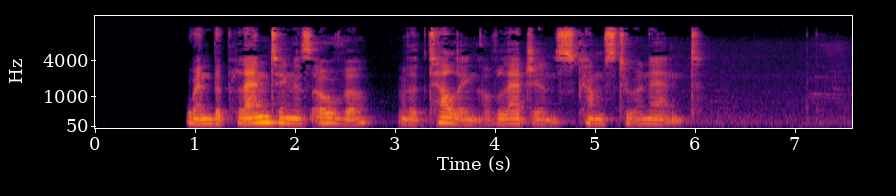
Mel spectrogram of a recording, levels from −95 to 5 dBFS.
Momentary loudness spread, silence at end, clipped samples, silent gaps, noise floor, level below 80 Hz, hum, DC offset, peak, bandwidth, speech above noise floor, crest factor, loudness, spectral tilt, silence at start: 13 LU; 1.5 s; under 0.1%; none; -60 dBFS; -66 dBFS; none; under 0.1%; -8 dBFS; 11.5 kHz; 34 dB; 20 dB; -26 LUFS; -3.5 dB/octave; 0.9 s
